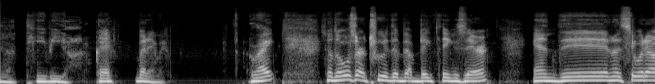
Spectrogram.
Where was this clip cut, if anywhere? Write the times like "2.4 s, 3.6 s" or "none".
4.1 s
